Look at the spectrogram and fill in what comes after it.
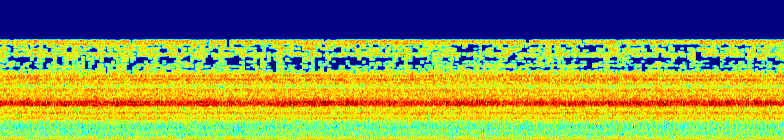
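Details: Real recording of three different nebulizers for relaxation ASMR: a steady mechanical hum with low buzzing tone and continuous hiss, an aerosol nebulizer running.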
